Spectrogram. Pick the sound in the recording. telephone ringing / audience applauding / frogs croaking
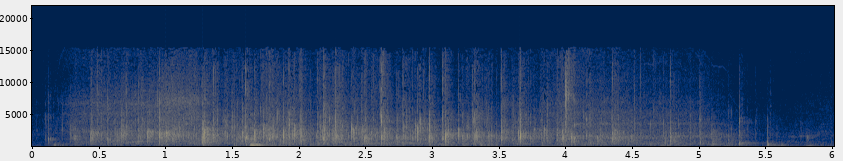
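audience applauding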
